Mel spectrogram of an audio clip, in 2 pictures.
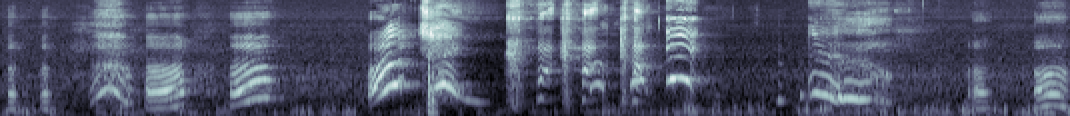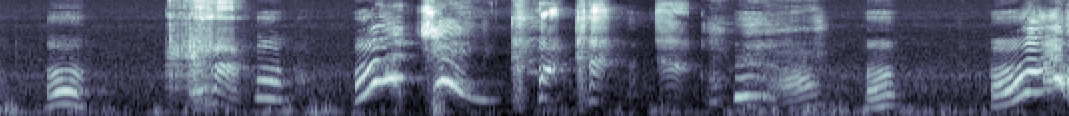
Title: Funny Baby sneeze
